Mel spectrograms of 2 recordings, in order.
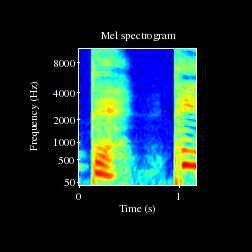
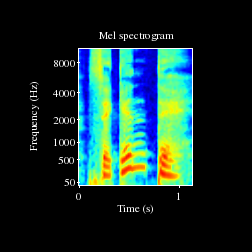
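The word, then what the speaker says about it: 世間体: 자 , 이건 " 세켄 테이 " 라고 발음 하는데 , 긴 모음 이에요 , 여러분 . " 세켄 테이 " 는 사회 적 체면 을 뜻 하는 단어 입니다 .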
